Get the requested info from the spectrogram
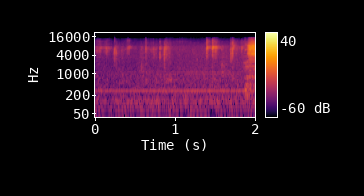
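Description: Faint handling sounds of fingers picking at the edge of a camera's leatherette covering: a few soft, brief ticks, mostly in the second half. A faint steady hum runs underneath.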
